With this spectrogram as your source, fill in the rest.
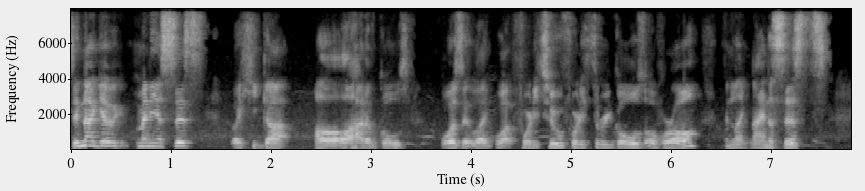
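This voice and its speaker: The intonation is lively and the tone animated. Noticeable background noise runs underneath. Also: man, fairly high pitch for a man, moderate pace. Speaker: gaming video creator. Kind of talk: gameplay commentary.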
